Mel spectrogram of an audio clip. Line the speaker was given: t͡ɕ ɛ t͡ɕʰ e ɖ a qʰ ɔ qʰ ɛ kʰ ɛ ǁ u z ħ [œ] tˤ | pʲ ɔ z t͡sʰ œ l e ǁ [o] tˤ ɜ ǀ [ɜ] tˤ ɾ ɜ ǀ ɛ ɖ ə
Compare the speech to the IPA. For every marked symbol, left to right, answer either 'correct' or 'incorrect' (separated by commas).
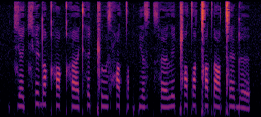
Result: incorrect, incorrect, incorrect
